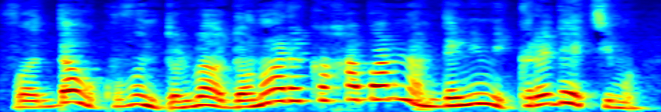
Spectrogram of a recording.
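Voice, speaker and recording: A woman's voice: on the high side, very animated, a little mellow, husky, pitched above the performer's own voice, full character voice. A woman reading an audiobook, voicing a timid, earnest young male lieutenant who pleads in a flustered way.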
